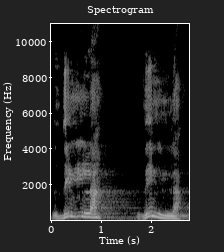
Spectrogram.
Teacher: دال کو لام میں سختی کے ساتھ ملائیں گے کیونکہ لام کے اوپر تشدید ہے اور تشدید والا حرف 2 مرتبہ پڑھا جاتا ہے.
